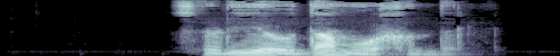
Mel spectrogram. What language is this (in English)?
Pashto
